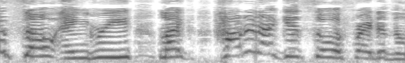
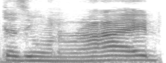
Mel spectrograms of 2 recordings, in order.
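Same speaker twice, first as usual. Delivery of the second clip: much softer, lower, suggestive question; 7 semitones lower, 8 dB quieter than usual. Shown as a demonstration. Repeating the question to hint at sex, low and soft. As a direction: ask it with a sly innuendo. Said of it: "If you know what I mean".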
